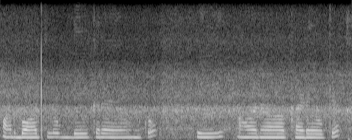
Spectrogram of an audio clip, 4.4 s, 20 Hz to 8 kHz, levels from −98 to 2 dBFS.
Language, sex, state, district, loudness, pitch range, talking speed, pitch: Hindi, female, Gujarat, Valsad, -22 LUFS, 205-215 Hz, 135 wpm, 210 Hz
